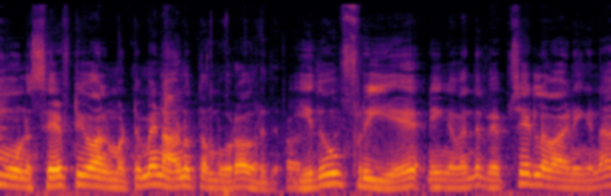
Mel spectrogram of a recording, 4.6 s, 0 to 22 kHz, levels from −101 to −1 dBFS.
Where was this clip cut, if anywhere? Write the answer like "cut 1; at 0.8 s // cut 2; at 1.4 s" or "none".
cut 1; at 2.1 s // cut 2; at 3.2 s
